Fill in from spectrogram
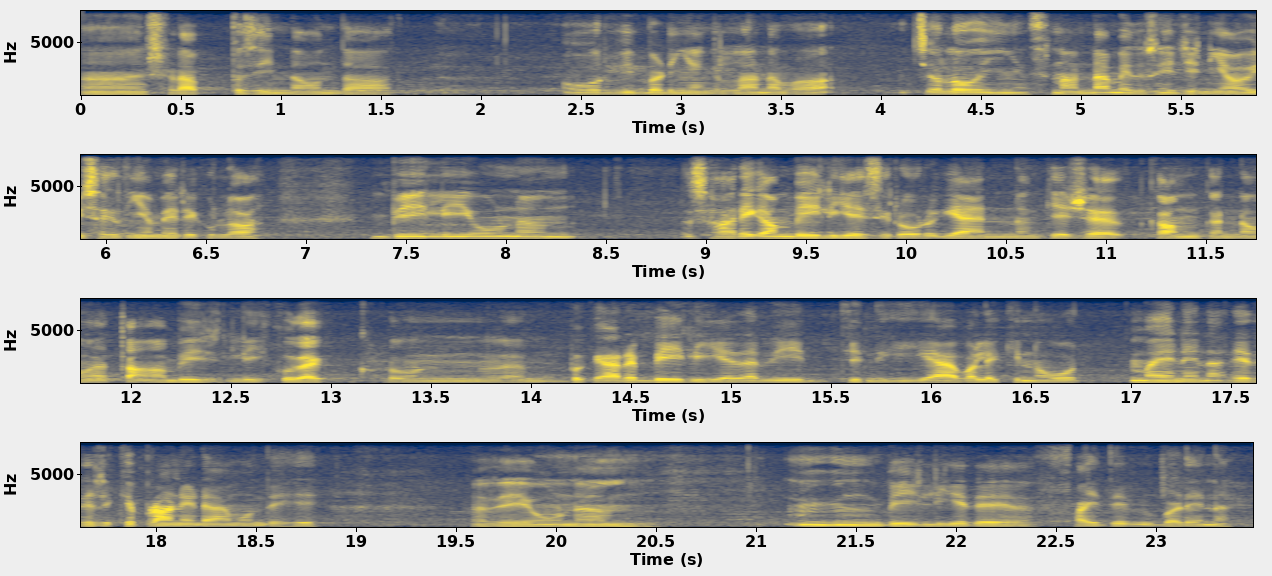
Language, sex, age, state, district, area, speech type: Dogri, male, 18-30, Jammu and Kashmir, Udhampur, rural, spontaneous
